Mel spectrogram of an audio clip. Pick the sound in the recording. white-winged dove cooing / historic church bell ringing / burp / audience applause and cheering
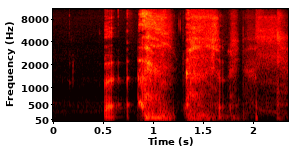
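burp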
